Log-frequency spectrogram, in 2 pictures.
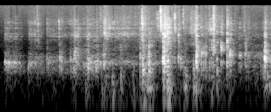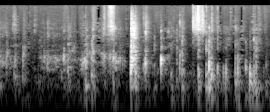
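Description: A whippet puppy making repeated short vocal sounds, with its claws clicking on a wooden floor.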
